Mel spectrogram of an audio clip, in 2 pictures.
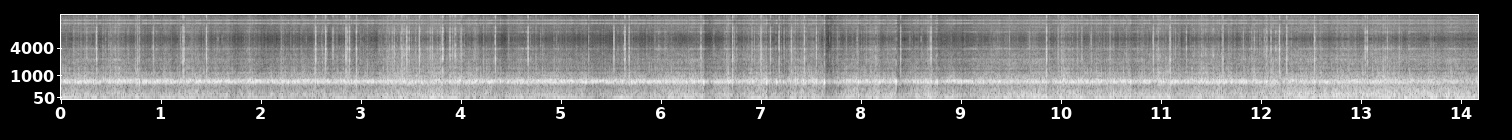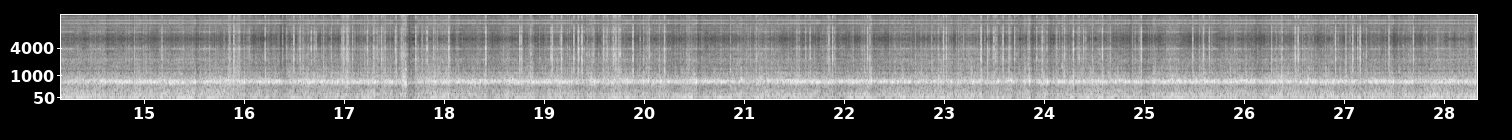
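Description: Steady riding noise from a bicycle rolling over a sandy, grassy dirt track, picked up by a camera mounted on the bike: a constant rumble with a steady mid-pitched hum throughout and a few small knocks from the bumps.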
